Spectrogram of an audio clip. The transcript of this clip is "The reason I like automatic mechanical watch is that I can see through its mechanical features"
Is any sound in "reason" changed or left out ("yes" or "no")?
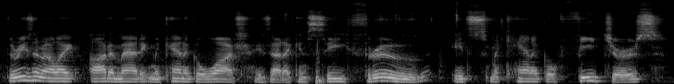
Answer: no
